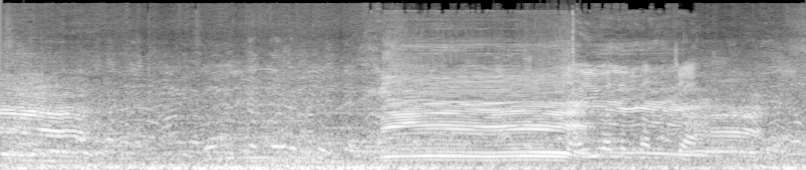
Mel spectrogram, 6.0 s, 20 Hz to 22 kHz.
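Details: At a Barishal cattle market in Bangladesh on 23 June 2025, among 32 Sahiwal bull calves bought by a farmer, a long, level lowing moo sounds midway, then a shorter one, under constant market chatter and background noise.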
